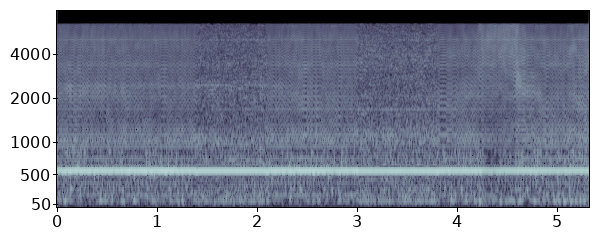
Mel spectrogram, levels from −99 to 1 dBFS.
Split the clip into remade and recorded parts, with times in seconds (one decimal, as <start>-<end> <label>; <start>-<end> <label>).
0.0-1.4 remade; 1.4-2.1 recorded; 2.1-3.0 remade; 3.0-3.8 recorded; 3.8-5.3 remade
